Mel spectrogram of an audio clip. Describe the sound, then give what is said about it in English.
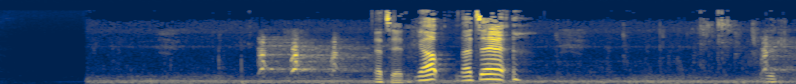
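A short burst of several sharp, yelping animal barks in quick succession at night, heard from a stand, rises over a steady low rumble, with people briefly talking before and after. “That was all night in that stand. Yep. Just barking. All night, just barking.”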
